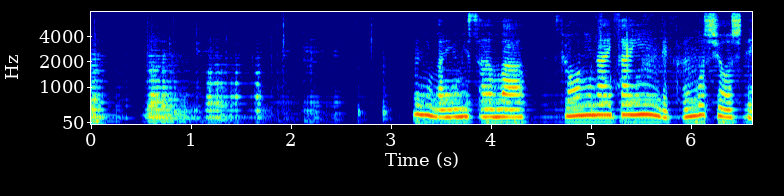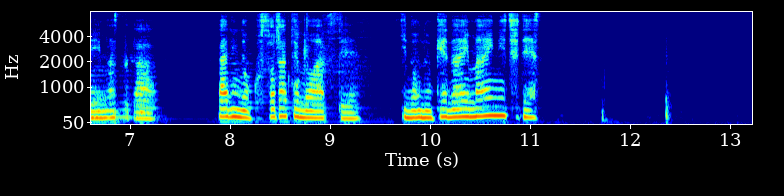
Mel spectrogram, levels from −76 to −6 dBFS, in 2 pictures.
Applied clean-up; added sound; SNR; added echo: neural mask model RNNoise.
